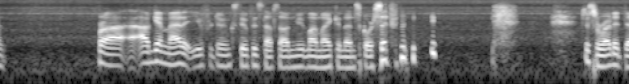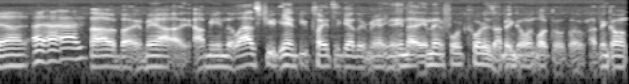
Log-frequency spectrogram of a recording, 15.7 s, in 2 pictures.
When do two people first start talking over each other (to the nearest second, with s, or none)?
none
